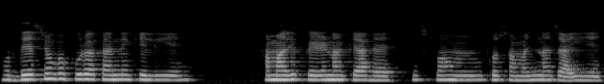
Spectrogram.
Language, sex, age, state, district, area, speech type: Hindi, female, 45-60, Madhya Pradesh, Balaghat, rural, spontaneous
